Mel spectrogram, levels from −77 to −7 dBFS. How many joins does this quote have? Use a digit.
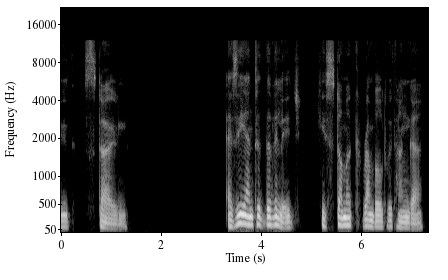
1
